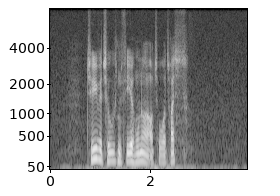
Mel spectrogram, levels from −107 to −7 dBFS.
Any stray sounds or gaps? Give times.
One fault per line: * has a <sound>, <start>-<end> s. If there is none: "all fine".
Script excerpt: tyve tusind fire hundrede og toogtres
all fine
